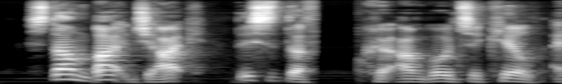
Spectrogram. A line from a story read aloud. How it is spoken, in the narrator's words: exclaimed Moses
